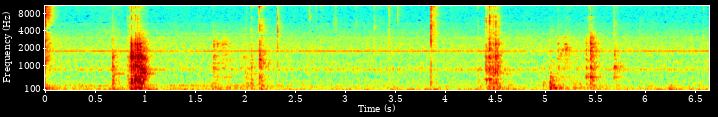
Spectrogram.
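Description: K'nex plastic pieces clicking faintly as they are handled and pressed together: irregular short clicks and snaps, the strongest at the start and about a second in.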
